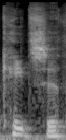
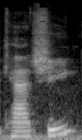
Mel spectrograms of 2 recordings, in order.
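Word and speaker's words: Cait Sith: It's supposed to be Katchi. Catchy. Yeah, cuz it's like Irish or something like that.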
